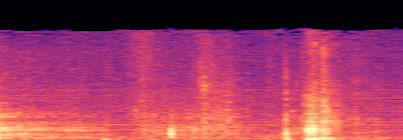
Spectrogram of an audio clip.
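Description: Quiet kitchen handling: a couple of faint, short clicks and soft knocks as pieces of deboned fried chicken are put into a pot of pot pie filling.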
